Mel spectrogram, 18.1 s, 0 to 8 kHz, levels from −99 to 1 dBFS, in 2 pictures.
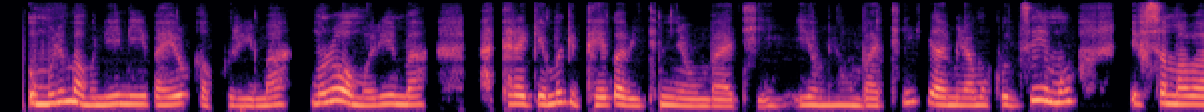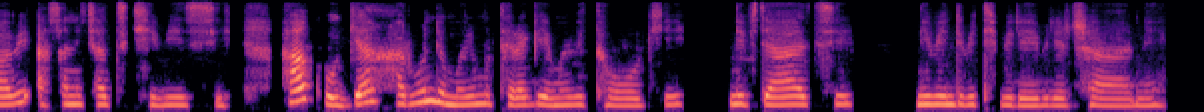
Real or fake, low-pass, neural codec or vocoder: real; 7.2 kHz; none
